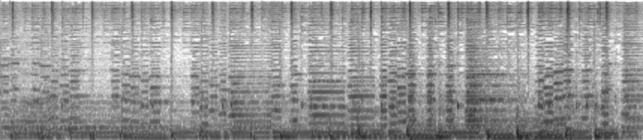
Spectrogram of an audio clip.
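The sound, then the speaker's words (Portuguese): Lively baião music plays throughout, with instruments over a steady, bouncing percussion beat, full and loud from start to finish, with no voices. “Com certeza você sente vontade de dançar só de ouvir esses instrumentos tocando.”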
